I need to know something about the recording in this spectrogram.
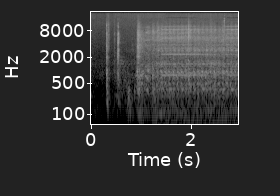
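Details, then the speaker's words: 2021 Chrysler Pacifica with P0108 MAP sensor code, restarted after cleaning the IAT and MAP sensors and throttle body: long cranking with stumbles, then an uneven, hunting idle that nearly stalls; the MAP sensor was later replaced to fix it. "It's trying. It's trying. There it goes. Now it started. Stalling a little bit. Little bit of rough idle there."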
